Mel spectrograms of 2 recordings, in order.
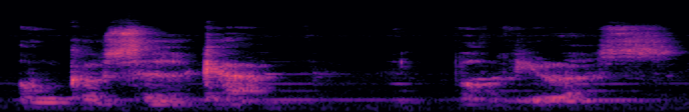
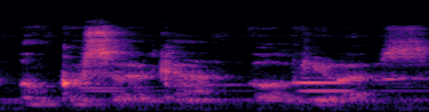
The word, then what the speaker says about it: Onchocerca volvulus: So, Onchocerca volvulus is how you say it. Onco, not oncho. Onchocerca volvulus is how you say it in now.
